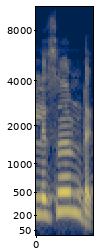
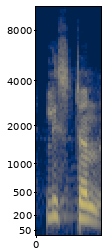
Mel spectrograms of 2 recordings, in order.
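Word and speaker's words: listen: ஷீ லிசன்டு carefully, லிசன்டு அதை சொல்கிறப்ப D silent letter, அதனால் அதை ப்ரொனவுன்ஸ் பண்ணக்கூடாது. லிஸ்டன் அப்படின்லாம் சொல்லிடக்கூடாது, ராங்.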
